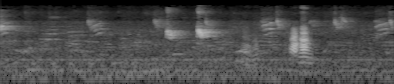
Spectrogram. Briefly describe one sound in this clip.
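A bird makes softer whistling chirps.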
